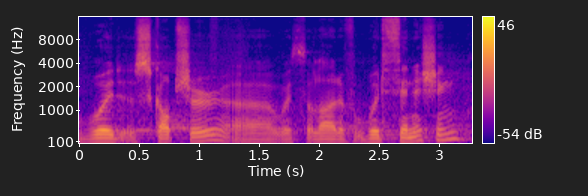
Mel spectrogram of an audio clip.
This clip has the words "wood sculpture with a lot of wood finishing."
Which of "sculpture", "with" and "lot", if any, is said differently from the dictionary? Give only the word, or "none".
none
